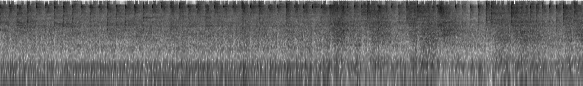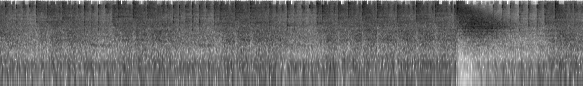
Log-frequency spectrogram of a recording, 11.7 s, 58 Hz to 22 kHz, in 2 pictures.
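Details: 2004 Yamaha Raptor 660 single-cylinder quad, long unused, oil now full: raspy note stuttering and cutting in and out as if on a rev limiter, not revving out; owner suspects a safety switch.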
